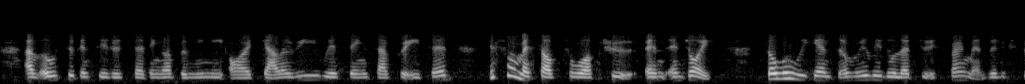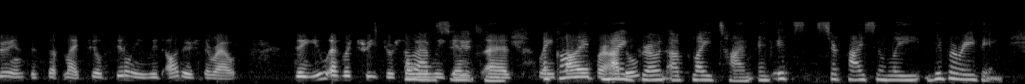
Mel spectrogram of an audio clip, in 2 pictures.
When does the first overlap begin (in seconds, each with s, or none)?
14.3 s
